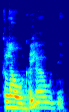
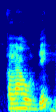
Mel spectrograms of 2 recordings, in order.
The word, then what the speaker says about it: Claude: je me trompe pas ils prononcent claudé cloudé et les les Américains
